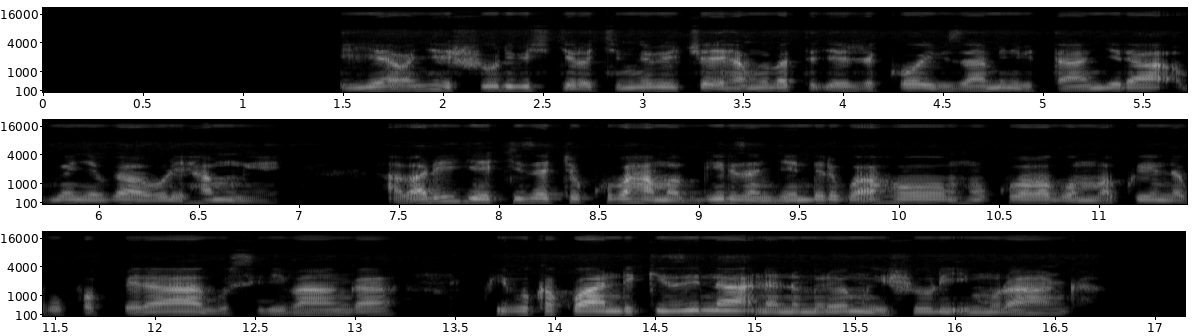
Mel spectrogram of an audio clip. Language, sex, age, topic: Kinyarwanda, male, 25-35, education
